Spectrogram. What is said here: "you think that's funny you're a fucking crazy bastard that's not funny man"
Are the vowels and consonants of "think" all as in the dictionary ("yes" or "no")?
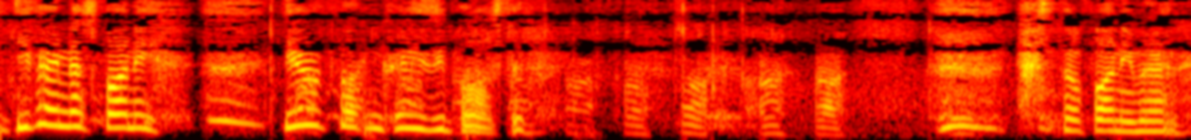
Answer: no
